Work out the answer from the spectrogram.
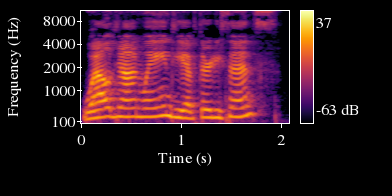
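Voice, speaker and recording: A woman voicing a gruff, grudgingly kind male bus driver in a storybook read-aloud, with a brusque, wry, grumbling manner. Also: fairly high pitch, fairly even intonation, moderate pace, fairly bright tone, pitched above the performer's own voice, natural voice. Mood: skeptical.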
